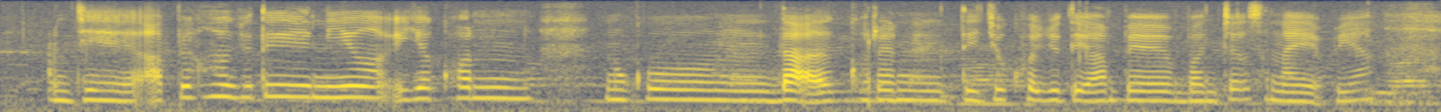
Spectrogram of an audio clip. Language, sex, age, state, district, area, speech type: Santali, female, 18-30, West Bengal, Paschim Bardhaman, rural, spontaneous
